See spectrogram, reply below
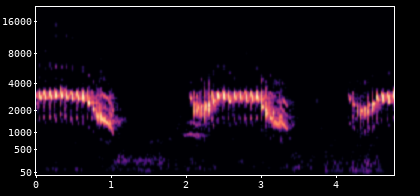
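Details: {'caption': 'Sooty-headed bulbul recorded in nature as bait to make other bulbuls sing: three rapid pulsed trills, each level then dropping at the close, about two seconds apart.'}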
